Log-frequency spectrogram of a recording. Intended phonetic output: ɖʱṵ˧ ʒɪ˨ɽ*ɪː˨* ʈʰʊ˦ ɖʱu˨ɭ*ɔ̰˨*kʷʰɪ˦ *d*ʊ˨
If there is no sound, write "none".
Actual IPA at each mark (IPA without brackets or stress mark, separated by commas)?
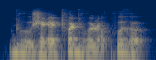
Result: ɪː˨, ɔ̰˨, ð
